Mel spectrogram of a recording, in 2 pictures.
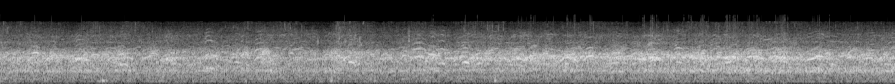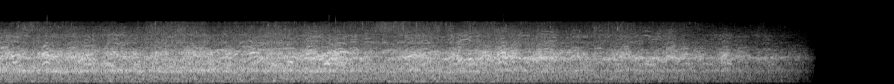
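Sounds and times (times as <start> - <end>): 
dense flock of snow geese honking and yelping on Lake Champlain: 0.0 - 17.1.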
